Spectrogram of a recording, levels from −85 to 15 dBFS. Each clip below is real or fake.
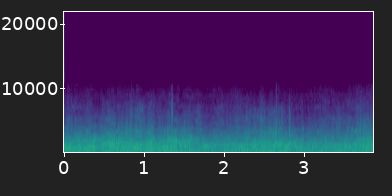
fake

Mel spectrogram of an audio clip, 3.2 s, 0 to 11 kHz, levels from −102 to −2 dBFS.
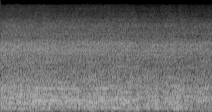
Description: fake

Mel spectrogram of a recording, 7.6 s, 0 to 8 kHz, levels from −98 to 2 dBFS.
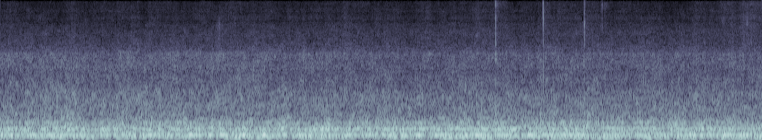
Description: fake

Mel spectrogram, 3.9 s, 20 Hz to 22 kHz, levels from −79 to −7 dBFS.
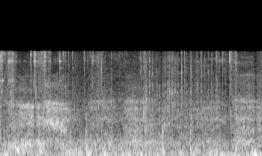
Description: real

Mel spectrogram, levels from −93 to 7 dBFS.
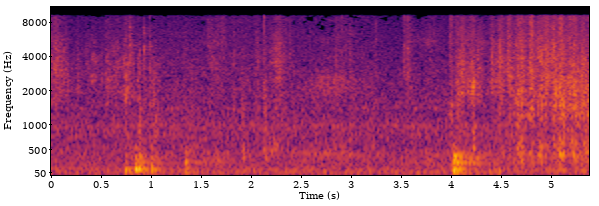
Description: real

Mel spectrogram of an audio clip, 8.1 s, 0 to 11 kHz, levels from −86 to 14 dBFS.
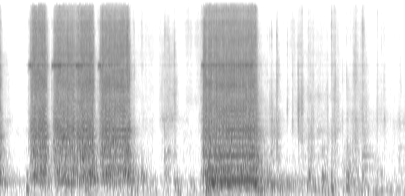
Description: fake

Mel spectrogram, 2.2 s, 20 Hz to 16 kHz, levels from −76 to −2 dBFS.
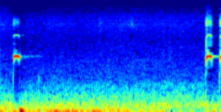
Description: real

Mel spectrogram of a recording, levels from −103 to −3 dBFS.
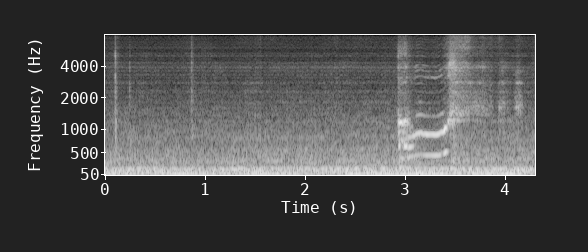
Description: fake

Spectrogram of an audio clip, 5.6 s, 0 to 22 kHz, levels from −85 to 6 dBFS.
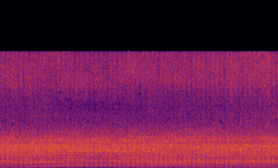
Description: real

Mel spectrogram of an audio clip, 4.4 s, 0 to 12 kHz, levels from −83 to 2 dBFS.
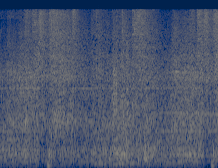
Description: real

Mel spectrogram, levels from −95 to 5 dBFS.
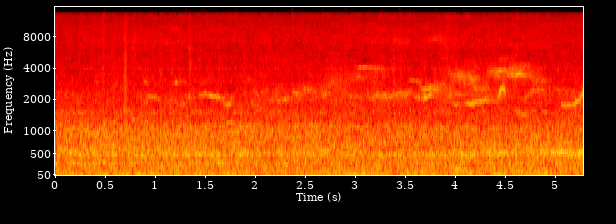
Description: fake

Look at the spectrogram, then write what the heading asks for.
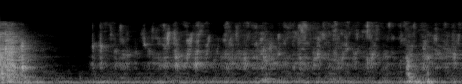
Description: fake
